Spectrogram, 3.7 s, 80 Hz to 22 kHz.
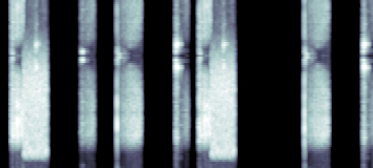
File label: drum loop 128 Top; Anthemic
